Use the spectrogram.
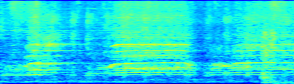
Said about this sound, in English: We tear up the hill, seeing the lights of the train car through the trees. They're moving. The blasts of the train horn punctuate the rhythmic, mechanical chuff of the steam engine.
